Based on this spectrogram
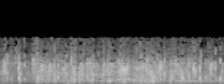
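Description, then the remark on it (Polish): Steady audience applause after the introduction of a retired school director from Orneta, a dense, continuous patter of many hands clapping at an even loudness throughout, with no voices standing out. “Brawa.”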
